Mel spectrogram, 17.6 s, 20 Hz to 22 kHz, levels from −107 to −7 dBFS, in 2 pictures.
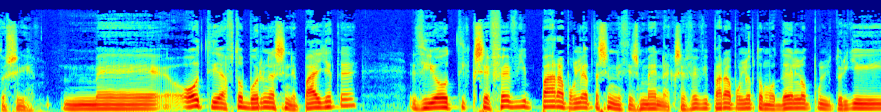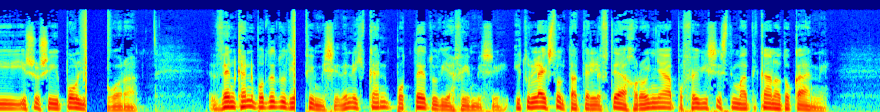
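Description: At 9.60 s, just after "ίσως η", a short burst of hiss rises and then the speech drops into near silence for about 220 ms before returning at 9.93 s. At 11.71 s, after "κάνει ποτέ του", the same hiss-then-hole pattern recurs, muting for about 115 ms until "δεν έχει κάνει ποτέ" resumes at 11.89 s. Both are wireless microphone squelch dropouts: the analogue FM radio signal faded, and the receiver's squelch shut the output off until reception recovered.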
